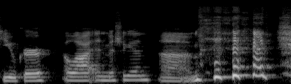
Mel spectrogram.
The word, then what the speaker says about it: Euchre: and I'd be like how do you spell it like chank euger no like Euchre so it's uh what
